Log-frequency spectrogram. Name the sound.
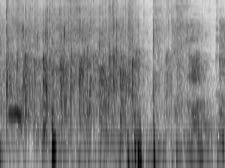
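audience applause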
